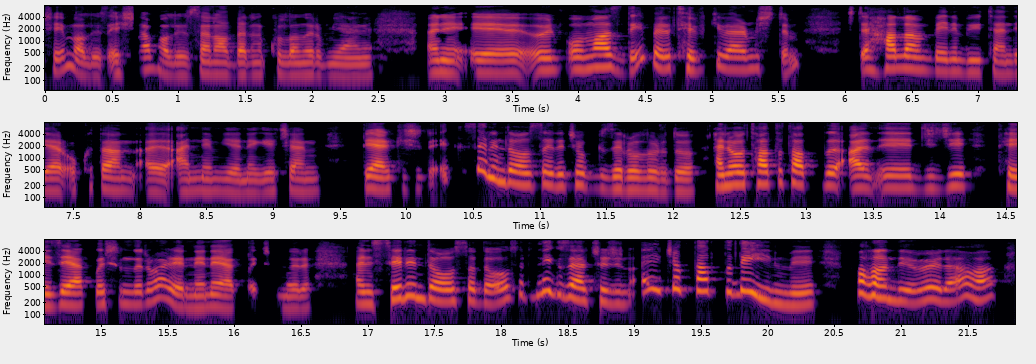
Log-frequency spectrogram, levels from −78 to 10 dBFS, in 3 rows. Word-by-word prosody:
şey 175 +1 -6
mi - - -4
alıyoruz, 130 -2 -6
eşya 185 +6 -4
mı - - -17
alıyoruz? 135 -2 -5
Sen 150 -2 -2
al 145 -1 -2
ben 140 0 -3
kullanırım, 140 -1 -7
yani." 130 0 -7 0.4
Hani, 160 0 0
iii, 160 -1 +3
"Öyle 185 0 -1
olmaz!" 200 0 +3
deyip 370 - -4
böyle 200 - +2
tepki 205 +2 -5
vermiştim. 195 +1 -3 0.4
İşte, - - -2
halam 200 -2 +3
beni 170 -1 -3
büyüten, 160 -2 -5
diğer 150 -1 +1
okutan, 160 -4 -2
eee, 140 -2 0
annem 145 0 -4
yerine 135 -1 -6
geçen 145 +1 -6 0.3
diğer 160 -3 +6
kişi 165 0 -8
de - - -10
kı 480 0 -12
senin 330 - +1
de 240 - +4
olsaydı 210 -2 0
çok 200 -3 -5
güzel 170 -1 -2
olurdu. 150 -2 -3
Hani, 195 +3 +5
o 215 - +5
tatlı 220 +2 +4
tatlı 215 -3 +3
an 175 -1 +5
eee, 175 -1 -1
cici 185 +4 -4 0.2
teyze 175 -1 0
yaklaşımları 185 +3 +2
var 265 0 -1
ya, - - +3
nene 150 +2 0
yaklaşımları, 145 -1 -2 0.3
hani, 185 -1 0
senin 255 +7 +3
de 245 - +4
olsa 215 0 0
da 190 - 0
olsa, 265 +10 -3
"Ne 375 +6 +1
güzel 275 -10 +3
çocuğun, 200 -5 -4
ay, 415 +2 0
çok 435 -1 -1
tatlı 390 -2 +3
değil 315 - +3
mi!" 175 0 -3 0.3
falan 305 -9 +6
diye 205 -2 -2
böyle 225 -1 +1
ama, 250 +1 +1
185 Hz, 190 wpm, -23 LUFS, 155-220 Hz, 0.4 s, diğer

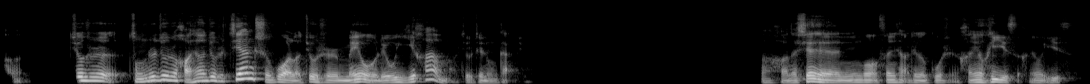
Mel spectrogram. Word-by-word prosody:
嗯。 - - -17 0.5
就 180 0 +3
是， 170 -2 +1
总 130 +3 -2
之 185 +1 +3
就 210 - +4
是 185 - +3
好 175 - +1
像 165 +1 +1
就 180 - +2
是 150 - -4
坚 250 - +5
持 260 - -3
过 100 - +2
了， 85 -2 -2
就 120 +5 -1
是 95 -1 -3
没 90 +4 +1
有 120 -7 +3
留 95 +4 0
遗 110 +4 -1
憾 220 +10 -3
吧， - - -16
就 - - -11
这 90 - -8
种 80 -1 -8
感 - - -12
觉。 115 - -34 2.3
啊， 90 - -13
好 85 0 -10
的。 90 - -5
谢 135 +9 +4
谢 100 -6 +3
您 95 +2 -2
给 100 - -2
我 100 - -1
分 105 -1 -3
享 100 -3 -7
这 95 - -8
个 90 - -3
故 95 +1 -8
事， 90 - -17
很 95 - -7
有 105 -3 0
意 110 -4 +2
思 90 - -14
很 90 - -14
有 90 - -6
意 95 +1 -8
思。 95 0 -24
100 Hz, 275 characters per minute, -22 LUFS, 90-145 Hz, 2.3 s, 坚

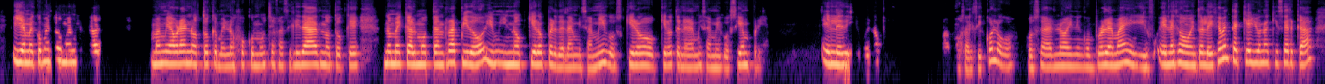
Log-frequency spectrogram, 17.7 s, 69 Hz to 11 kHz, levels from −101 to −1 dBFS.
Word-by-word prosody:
y 290 - +2
ella 260 -1 +8
me 250 -1 +3
comentó: 280 +3 +1
"Mami, 260 0 +1 1.0
mami 240 +1 +2
ahora 240 +1 +5
noto 230 -1 -1
que 235 - -2
me 210 -1 -5
enojo 215 +2 -5
con 215 -1 -4
mucha 225 +2 -6
facilidad, 230 +1 +2
noto 220 -3 -4
que 220 0 -2 0.3
no 240 - +2
me 240 -1 +3
calmo 230 0 +3
tan 230 0 +2
rápido 250 0 +3
y 280 -4 +1
no 245 - -2 0.3
no 230 - -17
quiero 230 -1 +2
perder 205 -4 -1
a 200 - -3
mis 200 -1 -9
amigos, 205 +1 -3
quiero 220 -2 0
quiero 220 0 -3
tener 205 -3 -4
a - - -5
mis 210 +2 -7
amigos 190 -2 -6
siempre", 225 0 -4 0.8
y 255 -5 +3
le 225 -2 +4
dije: 225 -1 -1
"Bueno, 195 +3 -12 1.1
vamos - - -17
al 165 - -7
psicólogo", 215 +2 -3
o 190 - -4
sea, 200 +1 -3
no 210 +1 -2
hay 210 0 -2
ningún 200 -1 -7
problema 220 +3 +2
y 215 -6 -3
fu 200 - -17
en 230 -1 +2
ese 245 +2 +2
momento 225 -1 +2
le 220 -1 +2
dije: 220 +6 0
"Vente, 330 -3 +3
aquí 270 0 -1
hay 255 -1 +2
uno 255 0 0
aquí 250 -1 -8
cerca, 250 +3 0
230 Hz, 210 wpm, -21 LUFS, 215-245 Hz, 1.1 s, ella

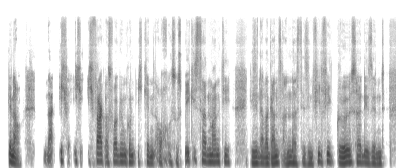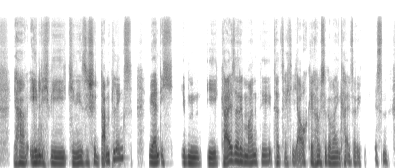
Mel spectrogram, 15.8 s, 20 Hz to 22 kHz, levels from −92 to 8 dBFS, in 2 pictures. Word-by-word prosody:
Genau. 110 - +4 0.5
Na, - - -2
ich - - -4
ich - - -6
ich - - -4
frage - - +4
aus - - -3
folgendem 125 -1 0
Grund: 120 0 -1
Ich 115 -2 -9
kenn 105 -3 -2
auch - - -6
aus - - -5
Usbekistan 130 - -3
Manti, 120 -1 0 0.4
die 105 - 0
sind 105 0 +2
aber 100 -1 +2
ganz 100 +2 +1
anders. 100 +3 0
Die 100 - -6
sind 95 0 -3
viel, 125 +4 -3
viel 125 +1 -1
größer, 115 +3 +3
die 110 -1 0
sind, 100 0 -2 0.4
ja, 100 +2 +1
ähnlich 110 -2 +3
wie 100 -1 +3
chinesische 105 +3 +2
Dumplings, 165 - -1 0.3
während 115 +2 +5
ich 110 -2 -6
eben 100 -3 +3
die 95 0 +2
Kayseri 135 +3 +4
Mantı 120 +2 +1
tatsächlich 100 -3 -6
auch - - -2
ke - - -1
habe 115 +5 +1
ich 110 - -2
sogar 110 -2 0
mal 100 0 +2
in 100 - -2
Kayseri - - -7 0.2
gegessen. - - -8
110 Hz, 180 wpm, -27 LUFS, 100-120 Hz, 0.5 s, während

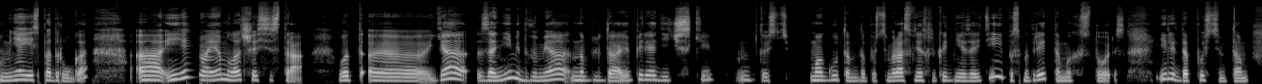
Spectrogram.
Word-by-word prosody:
У - - 0
меня 190 +5 +1
есть 210 -1 +2
подруга, 175 - -1 0.5
э, 205 -1 +6
и - - 0
есть 290 +9 +1
моя 205 +2 +2
младшая 205 -1 +2
сестра. 185 -5 +1 0.3
Вот, 195 +1 0
э, 175 - +3
я 260 - +4
за 185 -1 +4
ними 275 +9 +1
2 195 +4 0
наблюдаю 185 -3 -1
периодически. 210 0 +1 0.2
М, 205 - -7
то 180 - -9
есть 170 - -5 0.2
могу 195 +2 0
там, 165 -3 -3
допустим, 165 +1 -6
раз 185 0 +4
в - - -18
несколько 180 0 -3
дней 175 -2 -3
зайти 170 - -2
и - - 0
посмотреть 220 - -2
там - - -3
их - - -12
сторис - - -4 0.3
или, 250 +1 -1
допустим, 160 -3 -1
там 150 +1 -2
190 Hz, 175 wpm, -23 LUFS, 175-210 Hz, 0.5 s, э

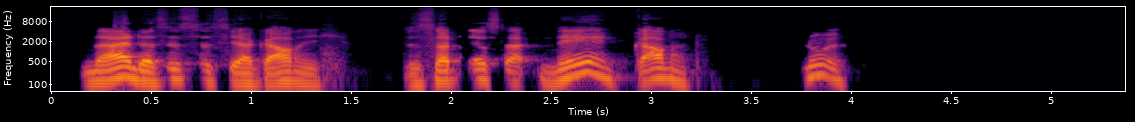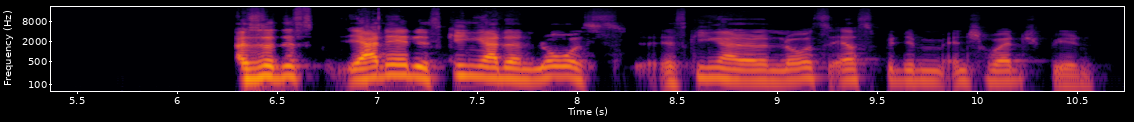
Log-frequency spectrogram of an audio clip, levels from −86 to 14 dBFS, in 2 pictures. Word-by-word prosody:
Nein, 125 +8 +6
das 125 +2 +3
ist 145 0 -7
es 125 -3 -11
ja 110 -2 +2
gar 125 +4 +3
nicht. 105 -5 -8 0.4
Das 100 +2 -9
hat 125 0 +3
erst 140 0 -4
seit - - -4
ne, 170 - +1
gar 155 - +3
nicht. 130 -7 -9 0.5
0. - - -5 2.3
Also 150 +5 +6
das 175 0 -1
ja, 150 +3 +6
ne, 195 0 +3
das 165 -2 +2
ging 185 +1 -3
ja 165 -2 +5
dann 155 -3 0
los. 170 - -3
Es - - -10
ging 160 - -8
ja 145 -3 0
dann 130 0 -3
los 150 +4 -5
erst 140 0 -8
mit 135 -2 -12
dem 130 -1 -9
Instrument 130 0 -8
spielen. 95 -1 -13
140 Hz, 190 wpm, -20 LUFS, 125-165 Hz, 2.3 s, Nein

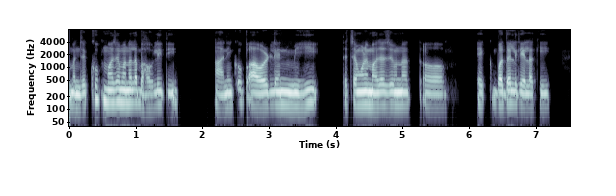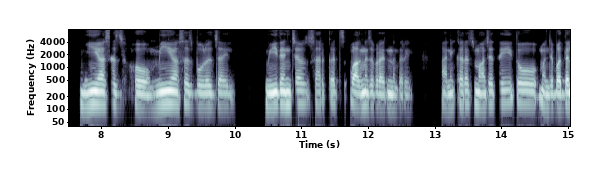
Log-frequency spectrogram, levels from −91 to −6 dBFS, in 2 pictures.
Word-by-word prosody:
म्हणजे 120 0 +1
खूप 175 -1 -6
माझ्या 145 +1 +1
मनाला 145 0 +3
भावली 120 +1 -4
ती 250 0 -3 0.7
आणि 245 +1 -1
खूप 150 -2 -8
आवडली 130 +1 +3
अन् 135 0 +4
मीही 125 +4 0 0.4
त्याच्यामुळे 135 0 +2
माझ्या 130 0 +3
जीवनात 130 0 +1 0.2
अ, 120 -1 -4 0.6
एक 125 - -6 0.2
बदल 135 +1 +2
केला 120 -2 0
की 125 0 -5 0.5
मी 135 +3 +6
असंच 130 -2 -1 0.2
हो, 120 -3 +3
मी 130 +5 +5
असंच 135 -1 0
बोलत 125 -1 -1
जाईल. 125 -1 -4 0.5
मी 125 - +4
ही 130 - +7
त्यांच्यासारखंच 135 -1 -1
वागण्याचा 125 0 +3
प्रयत्न 115 -1 -1
करीन 110 0 -10 0.5
आणि 120 +1 -3
खरंच 135 0 -3
माझ्यातही 135 +3 -2
तो 140 -1 +1 0.2
म्हणजे 120 0 -1
बदल 125 +1 +4
130 Hz, 150 wpm, -22 LUFS, 125-135 Hz, 0.7 s, ही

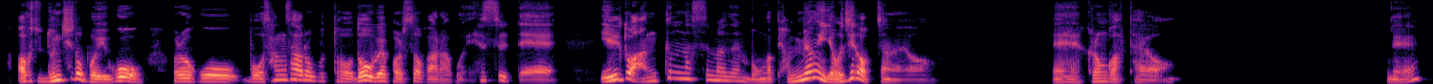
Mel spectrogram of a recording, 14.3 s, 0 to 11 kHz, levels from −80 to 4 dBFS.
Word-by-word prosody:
아 - - +6
그쵸. 120 - -9
눈치도 175 - +3
보이고 115 +1 +4 0.3
그러고 125 +2 +2
뭐 120 -2 -2
상사로부터 160 - -2
"너 165 +3 +8
왜 140 -3 +5
벌써 115 -4 -3
가?"라고 100 -1 -7
했을 160 0 -7
때 - - -5 0.4
일도 160 +9 +5
안 145 +2 -5
끝났으면은 185 - -6
뭔가 105 +3 -6
변명의 205 - +2
여지가 110 +3 +3
없잖아요. 90 -1 -4 1.2
예. 105 -2 -5
그런 120 +1 -3
것 110 - -1
같아요. 90 -3 -7 2.3
네. 105 - -6
125 Hz, 235 characters per minute, -22 LUFS, 110-170 Hz, 2.3 s, 너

